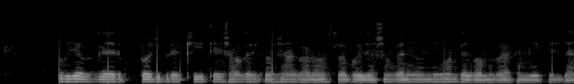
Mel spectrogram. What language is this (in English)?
Bangla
